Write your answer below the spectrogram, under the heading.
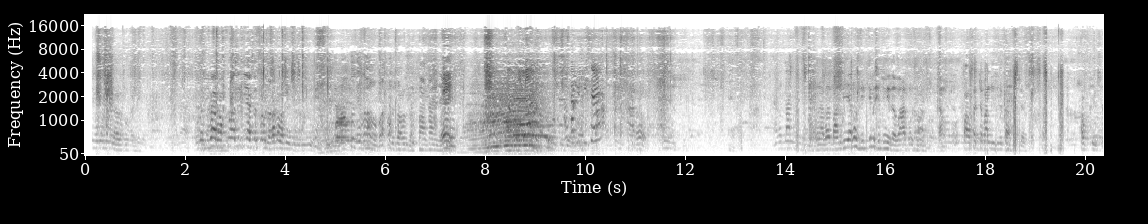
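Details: Cattle at a farm in Saidpur, Nilphamari, on Eid day of the Qurbani sacrifice, lowing in drawn-out, harmonic moos, the loudest near the middle, with people's voices and clatter around.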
